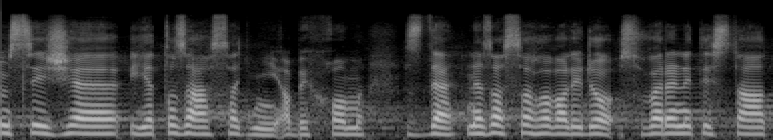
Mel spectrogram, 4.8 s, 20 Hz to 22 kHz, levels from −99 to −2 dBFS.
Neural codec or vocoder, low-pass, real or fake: autoencoder, 48 kHz, 128 numbers a frame, DAC-VAE, trained on Japanese speech; 14.4 kHz; fake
